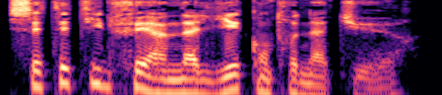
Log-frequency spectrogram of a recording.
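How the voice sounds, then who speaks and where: A man narrating a fantasy audiobook in a measured, even storytelling manner. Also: lowish voice, husky, no echo, studio quality.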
